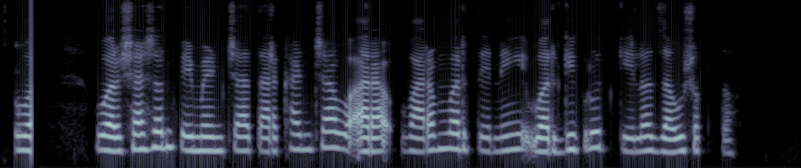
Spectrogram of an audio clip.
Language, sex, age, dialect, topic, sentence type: Marathi, female, 18-24, Northern Konkan, banking, statement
